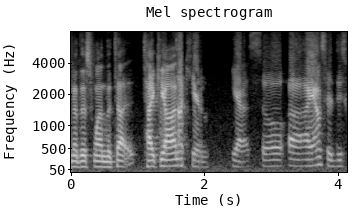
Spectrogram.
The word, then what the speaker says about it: Tachyon: Would there be an extreme version of the gigabyte board like the, help me out with the pronunciation of this one, the Tachyon? Tachyon.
